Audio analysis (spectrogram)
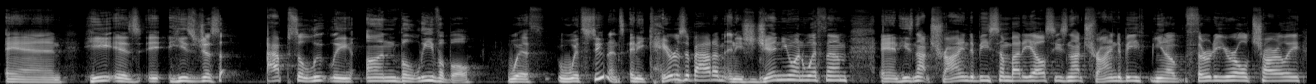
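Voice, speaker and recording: A man in his thirties talking reflectively in a panel discussion, with halting phrasing and self-corrections. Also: fairly high pitch. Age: 30s. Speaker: youth ministry worker.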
